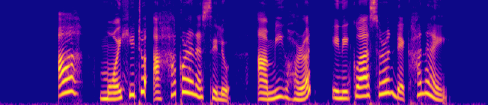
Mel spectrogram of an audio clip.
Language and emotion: Assamese, surprised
